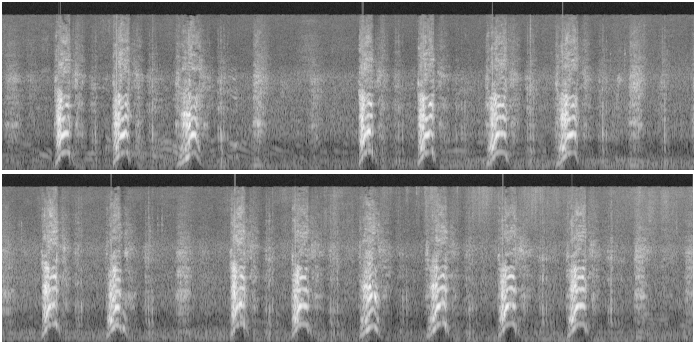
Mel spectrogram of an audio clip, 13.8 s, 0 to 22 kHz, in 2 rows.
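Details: Working dog at the 2023 FCI IGP Norwegian championship trial, giving a steady run of sharp, evenly spaced barks, roughly three every two seconds, over quiet background.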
